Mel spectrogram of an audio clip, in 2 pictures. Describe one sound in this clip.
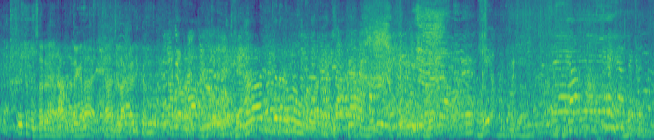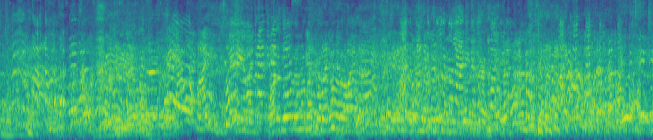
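A crowd of men and women chatters close by.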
